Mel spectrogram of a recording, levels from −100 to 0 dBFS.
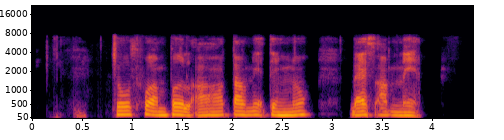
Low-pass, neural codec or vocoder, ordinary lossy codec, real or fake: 7.2 kHz; vocoder, 24 kHz, 100 mel bands, Vocos; Opus, 32 kbps; fake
